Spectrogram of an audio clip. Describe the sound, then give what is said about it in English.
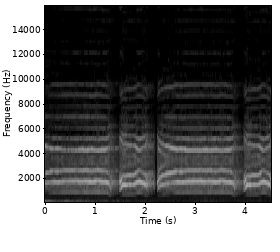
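A screaming flying monkey toy with a cape and surgical tubing, which screams as it flies across the room when pulled back and let go, lets out a loud, high-pitched, wailing shriek in long sustained bursts with brief breaks and dips in pitch between them. No one speaks over it. “you pull him back and then you let go of him and he flies across the room screaming through the air”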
